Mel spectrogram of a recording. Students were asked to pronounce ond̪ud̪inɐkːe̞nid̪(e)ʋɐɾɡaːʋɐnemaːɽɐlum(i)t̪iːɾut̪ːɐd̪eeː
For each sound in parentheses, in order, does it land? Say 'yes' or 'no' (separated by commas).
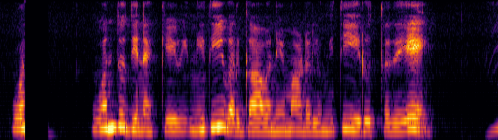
no, yes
